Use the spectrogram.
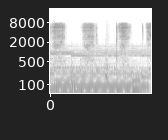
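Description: Rhythmic back-and-forth rasping of abrasive rubbing against a hard 3D-printed plastic part, smoothing print lines, four strokes close to the microphone over a faint background hum.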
